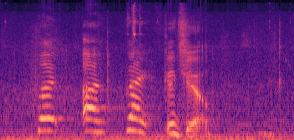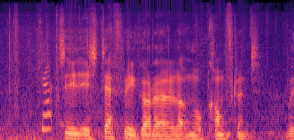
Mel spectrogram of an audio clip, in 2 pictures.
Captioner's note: none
